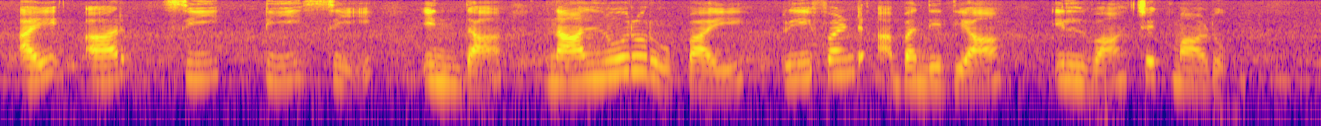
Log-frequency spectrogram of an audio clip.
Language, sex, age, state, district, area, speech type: Kannada, female, 18-30, Karnataka, Udupi, rural, read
